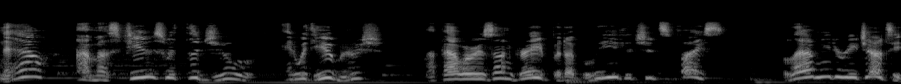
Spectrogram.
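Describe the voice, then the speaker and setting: A man's put-on character voice at an extremely high pitch and moderate pace, with faint music in the background. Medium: game stream. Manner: theatrical, wordplay-laden.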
